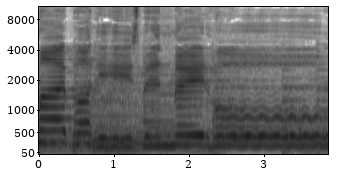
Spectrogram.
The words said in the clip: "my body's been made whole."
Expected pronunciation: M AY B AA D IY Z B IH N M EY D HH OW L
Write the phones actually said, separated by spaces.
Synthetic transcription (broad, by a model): M AY B AA D IY Z B IH N M EY D HH OW L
